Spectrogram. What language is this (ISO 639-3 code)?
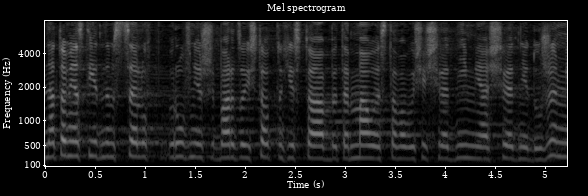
pol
